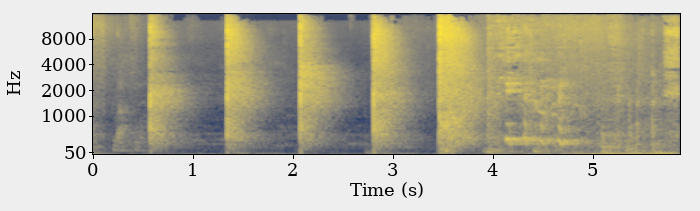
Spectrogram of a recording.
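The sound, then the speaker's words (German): Four sharp, evenly spaced hand claps made to synchronise the sound, then a fifth louder clap as several people clap together, followed by a few overlapping voices and murmuring. “Nein, du musst den, du musst ihn viermal klatschen lassen, auf den fünften klatschen wir alle, damit der Ton synchron ja. ist.”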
